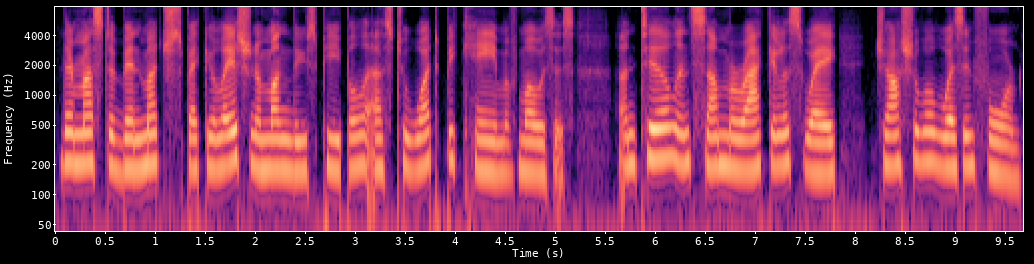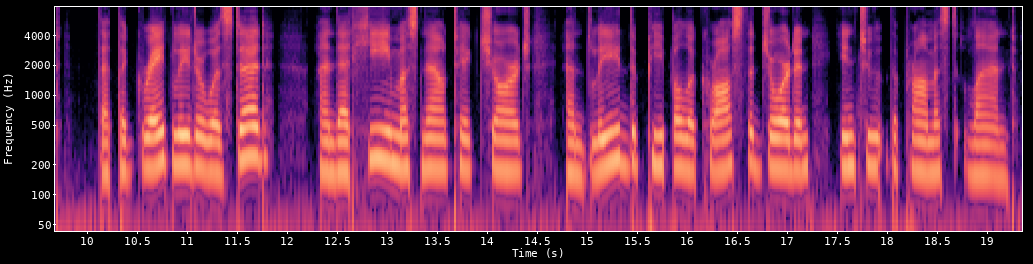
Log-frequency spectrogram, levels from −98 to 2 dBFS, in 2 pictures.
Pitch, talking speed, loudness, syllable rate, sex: 185 Hz, 145 wpm, -19 LUFS, 4.3 syllables/s, female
